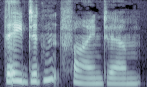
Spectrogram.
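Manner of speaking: ordinary delivery, nothing marked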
